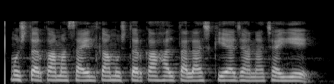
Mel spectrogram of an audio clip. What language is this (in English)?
Urdu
